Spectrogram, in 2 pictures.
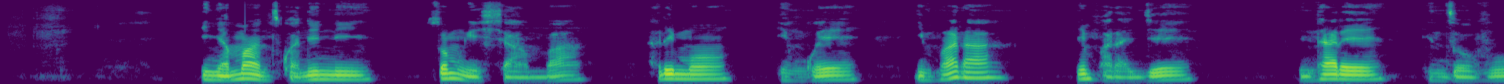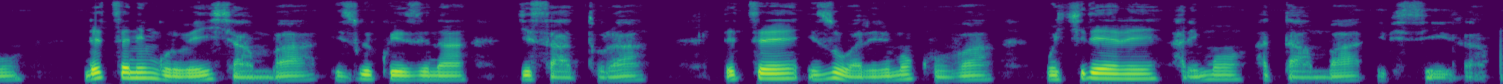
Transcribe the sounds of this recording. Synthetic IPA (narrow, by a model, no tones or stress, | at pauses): iɲamaːnt͡skwanini | z̥o̞mŋiːʃaːmba | haɾimo̞ | iŋɡwe̞ | im̥haɾa | nim̥haɾaɟe̞ | in̥haɾe̞ | inzo̞vu | nde̞t͡se̞niːŋɡuɾuβe̞jiʃaːmbaizwikwiːzina | ɾɟisaːtuɾa | nde̞t͡se̞izuːβaɾiɾimokʰuva | muciɾe̞ːɾe̞haɾimo̞hataːmbaiβisiːɡa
